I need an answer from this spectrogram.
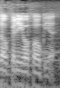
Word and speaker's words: ophidiophobia: is the thing that tells me how to pronounce it okay cool I had it right it is ophidiophobia and then it says data expunged analysis indicates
